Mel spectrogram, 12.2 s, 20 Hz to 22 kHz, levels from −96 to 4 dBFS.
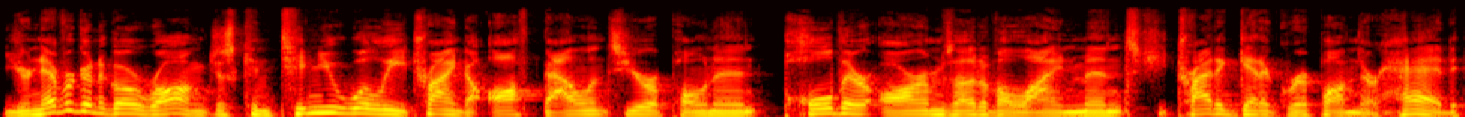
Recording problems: wrong speed, natural pitch; too slow; 0.6 times normal speed

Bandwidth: 15.5 kHz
